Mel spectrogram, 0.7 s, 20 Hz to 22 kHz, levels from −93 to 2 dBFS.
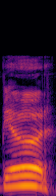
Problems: none marked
